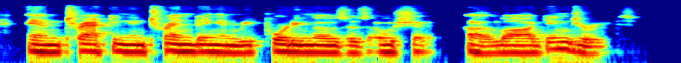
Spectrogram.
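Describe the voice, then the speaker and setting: A man speaks in a somewhat breathy voice. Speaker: occupational hygienist presenter. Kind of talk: webinar presentation. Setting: online webinar.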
